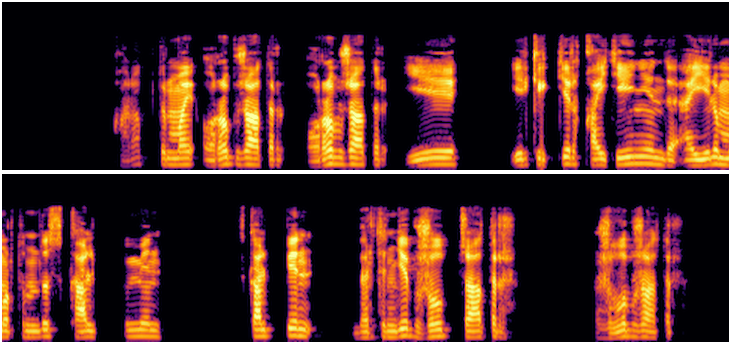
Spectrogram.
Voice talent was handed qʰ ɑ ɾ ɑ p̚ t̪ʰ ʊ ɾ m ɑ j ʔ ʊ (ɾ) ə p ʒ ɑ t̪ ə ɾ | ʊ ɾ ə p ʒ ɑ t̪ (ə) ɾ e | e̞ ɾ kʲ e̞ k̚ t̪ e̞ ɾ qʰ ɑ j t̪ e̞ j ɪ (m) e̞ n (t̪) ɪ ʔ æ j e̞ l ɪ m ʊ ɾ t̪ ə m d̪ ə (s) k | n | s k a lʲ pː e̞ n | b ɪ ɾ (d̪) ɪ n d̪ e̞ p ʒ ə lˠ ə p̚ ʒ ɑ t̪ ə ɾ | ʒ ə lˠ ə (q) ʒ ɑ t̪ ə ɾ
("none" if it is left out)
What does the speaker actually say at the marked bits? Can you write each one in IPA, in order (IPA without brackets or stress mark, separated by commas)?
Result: ɾ, ə, n, d̪, s, t̪, p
